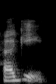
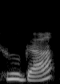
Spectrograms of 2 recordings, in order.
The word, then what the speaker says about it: hygge: wondered why the um hygge is not pronounced huggy or higgy well it's a danish word i think it sounds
